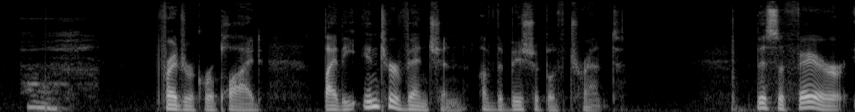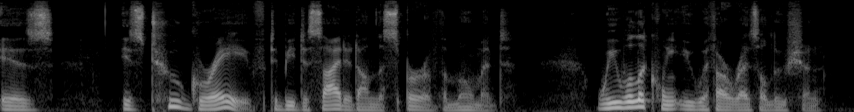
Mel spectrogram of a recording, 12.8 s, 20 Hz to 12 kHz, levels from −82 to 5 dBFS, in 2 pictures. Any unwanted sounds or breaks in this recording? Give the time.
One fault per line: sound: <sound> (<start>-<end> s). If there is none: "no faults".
sound: sigh (0.1-0.8 s)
